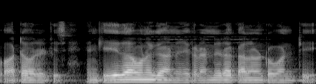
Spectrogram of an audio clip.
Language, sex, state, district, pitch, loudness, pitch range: Telugu, male, Andhra Pradesh, Manyam, 100 Hz, -17 LUFS, 100-105 Hz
